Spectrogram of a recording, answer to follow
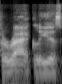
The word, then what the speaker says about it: Heraclius: I think his name is properly pronounced Heraclius, but tomato, tomato.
